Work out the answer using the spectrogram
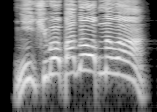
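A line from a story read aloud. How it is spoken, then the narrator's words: Shouted reply. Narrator (Russian): крикнул в ответ Егор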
